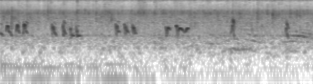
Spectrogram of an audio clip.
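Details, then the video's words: Yellow-vented bulbuls from a group used as a singing lure, calling on in rain; quick clusters of sharp chirps come in bursts, then scattered single notes over hiss. "pancingan trucuk agar bunyi, pancingan trucuk ombyokan, trucuk gacor!"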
